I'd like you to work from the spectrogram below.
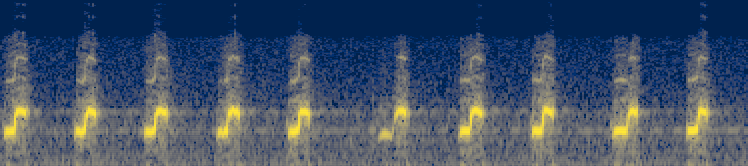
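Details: White-breasted waterhen repeating its abrupt low-then-high stepped note roughly twice per second, ten notes with one softer, lower note midway, no other sounds.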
